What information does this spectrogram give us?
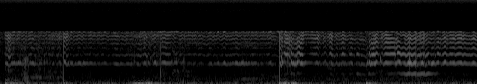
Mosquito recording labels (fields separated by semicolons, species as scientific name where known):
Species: mosquito; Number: one; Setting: cup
